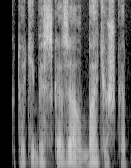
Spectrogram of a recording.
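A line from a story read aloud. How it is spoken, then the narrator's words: Timid babble. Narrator (Russian): пролепетал царевич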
